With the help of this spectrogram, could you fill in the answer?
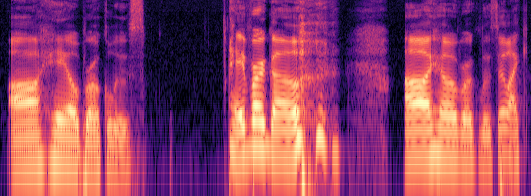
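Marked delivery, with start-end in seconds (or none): none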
